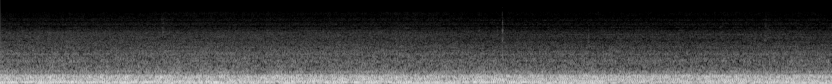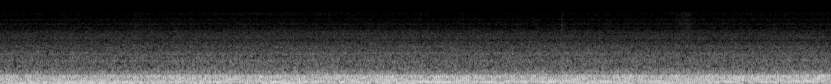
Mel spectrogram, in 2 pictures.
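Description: Aircraft wheels rumble along the runway.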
